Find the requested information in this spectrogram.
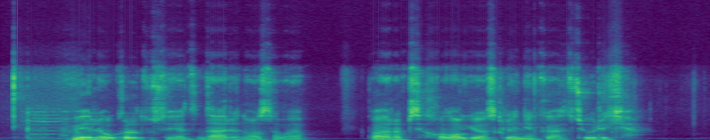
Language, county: Lithuanian, Kaunas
